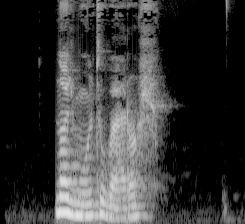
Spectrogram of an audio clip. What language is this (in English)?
Hungarian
